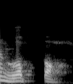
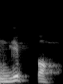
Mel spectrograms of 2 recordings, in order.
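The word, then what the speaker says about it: غبطة: Ada istilah namanya hasad, ada istilah namanya ghabthah. Saya ulang lagi, ada istilah namanya hasad, ada istilah namanya ghabthah, atau kata yang bacanya ghibthah.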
